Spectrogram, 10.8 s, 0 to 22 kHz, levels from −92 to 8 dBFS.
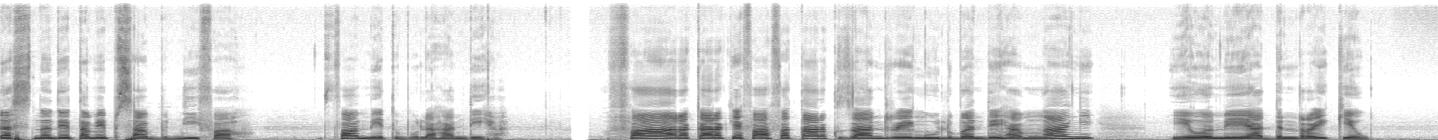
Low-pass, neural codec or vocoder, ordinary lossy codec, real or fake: none; vocoder, 48 kHz, 128 mel bands, Vocos; none; fake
